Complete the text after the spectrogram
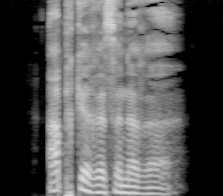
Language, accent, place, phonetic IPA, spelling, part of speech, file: German, Germany, Berlin, [ˈapɡəˌʁɪsənəʁə], abgerissenere, adjective, De-abgerissenere.ogg
- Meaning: inflection of abgerissen: 1. strong/mixed nominative/accusative feminine singular comparative degree 2. strong nominative/accusative plural comparative degree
